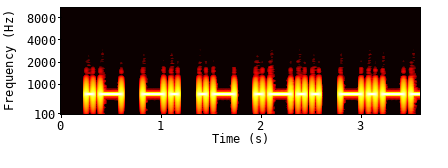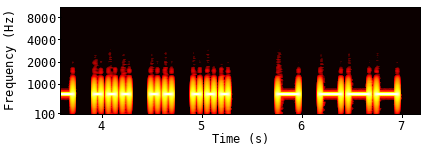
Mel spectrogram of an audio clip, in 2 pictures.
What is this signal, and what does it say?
Morse code, heard as a keyed tone, about 17 wpm, 700 Hz. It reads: ANALYSIS TO
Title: Sentences from Top 1000 Words - Review Part 5 - 17wpm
